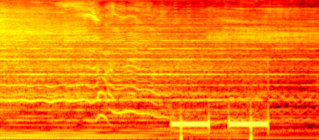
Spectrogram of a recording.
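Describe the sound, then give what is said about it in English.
A telephone ring sounds as two short, steady electronic tone bursts in quick succession, fairly loud over a constant low hum, after a faint warbling tone fades away, before the Tachyon TV answering machine picks up. “We can't come to the phone right now because we are hurling cheap, lazy insults at the stolen earth.”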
